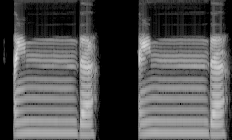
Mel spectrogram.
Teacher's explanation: इंद, ऐन नून ज़ेर, ऐन, दाल ज़बर दा, इंद, इंद, नून साकिन है, उसके बाद हरूफ इख्फा में से दाल आ रहा है तो यहाँ पर क्या होगा, इख्फा, यानी कि अगेन साउंड इन नोज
